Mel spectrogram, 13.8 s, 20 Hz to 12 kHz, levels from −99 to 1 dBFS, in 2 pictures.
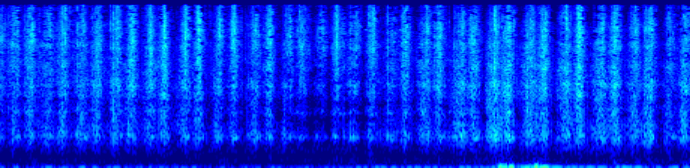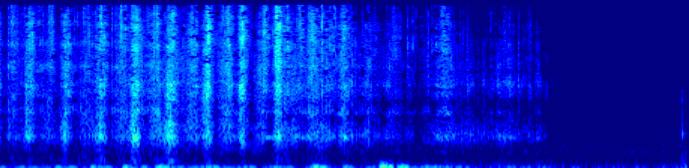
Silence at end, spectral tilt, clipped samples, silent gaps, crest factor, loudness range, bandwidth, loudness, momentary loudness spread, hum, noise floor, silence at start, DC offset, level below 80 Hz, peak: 0 s; 3 dB/octave; under 0.1%; none; 26 dB; 5 LU; 12 kHz; -52 LUFS; 13 LU; none; -89 dBFS; 0 s; under 0.1%; -80 dBFS; -30 dBFS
